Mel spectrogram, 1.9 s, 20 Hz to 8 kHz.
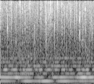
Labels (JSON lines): {"label": "biophony, midshipman", "recorder": "SoundTrap 500"}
